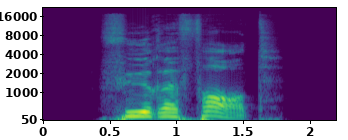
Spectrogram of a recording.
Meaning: first/third-person singular subjunctive II of fortfahren
- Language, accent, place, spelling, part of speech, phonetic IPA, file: German, Germany, Berlin, führe fort, verb, [ˌfyːʁə ˈfɔʁt], De-führe fort.ogg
